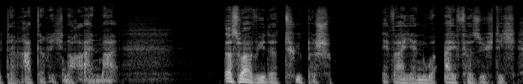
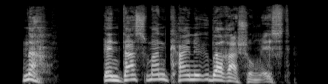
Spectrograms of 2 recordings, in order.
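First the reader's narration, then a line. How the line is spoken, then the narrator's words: Called back. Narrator (German): rief er zurück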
